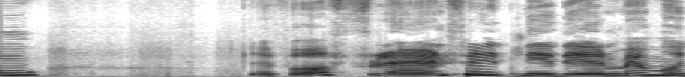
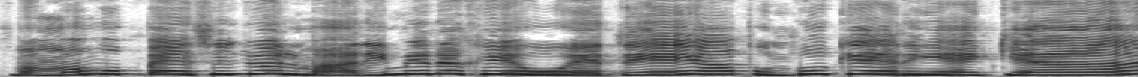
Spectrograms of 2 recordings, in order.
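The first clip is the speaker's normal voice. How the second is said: put-on high, eager child voice; high childish voice, excited; excited little girl; 6 semitones higher than usual. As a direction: play the little daughter asking mom. Child voice answers mom.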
